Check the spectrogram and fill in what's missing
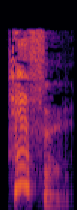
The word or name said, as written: heifer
